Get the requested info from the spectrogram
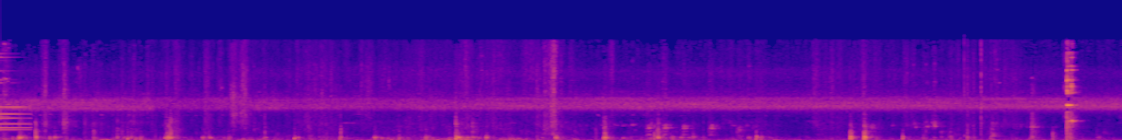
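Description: Steady high-pitched trilling of crickets, with a few light knocks and clicks from the tiller's gearbox parts being handled; the sharpest knock comes near the end.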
